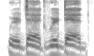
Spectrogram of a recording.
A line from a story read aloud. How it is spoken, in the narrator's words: whimpered Ambrose, shivering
